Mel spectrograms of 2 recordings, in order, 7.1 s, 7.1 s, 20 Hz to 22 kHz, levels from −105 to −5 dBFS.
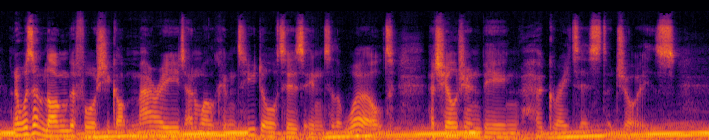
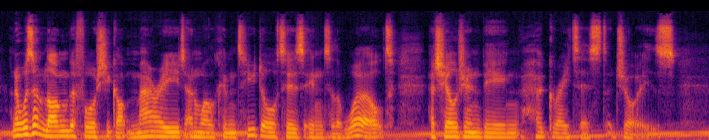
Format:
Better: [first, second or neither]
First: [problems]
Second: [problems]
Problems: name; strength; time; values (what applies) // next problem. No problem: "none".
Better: second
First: low rumble; loud; throughout; 4 dB below the speech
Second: low rumble; faint; throughout; 20 dB below the speech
